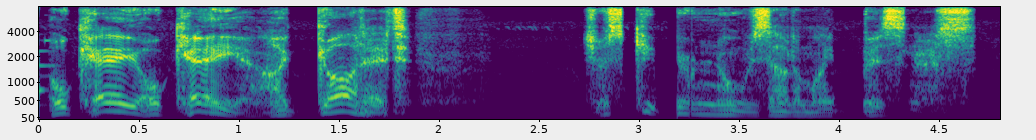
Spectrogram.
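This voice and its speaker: An actor playing a surly, defiant male customer of smugglers, gruff and argumentative. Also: medium pitch, big pitch swings, moderate pace, sharp tone, slight background noise, heavily acted.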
